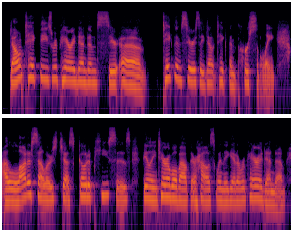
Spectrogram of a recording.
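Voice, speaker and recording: A woman speaks at a moderate pace in an ordinary speaking voice, her medium pitch showing ordinary pitch variation against a quiet background. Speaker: real estate broker and podcast host. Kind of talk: podcast monologue. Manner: casual with fillers.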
